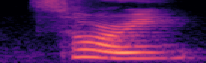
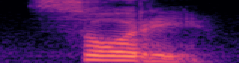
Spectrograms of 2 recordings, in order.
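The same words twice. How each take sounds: First: The R is a smooth English R. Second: The R is rolled.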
